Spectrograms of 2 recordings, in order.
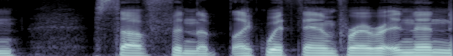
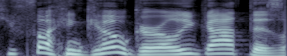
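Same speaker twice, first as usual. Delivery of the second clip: higher-pitched, playful hype; cheering her on; 6 semitones higher than usual. Retold or imitated. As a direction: egg her on like a supportive fan. Acting out cheering on a singer.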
